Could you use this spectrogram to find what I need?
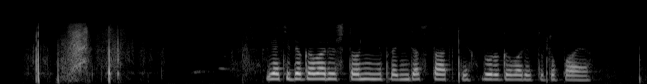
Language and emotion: Russian, neutral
